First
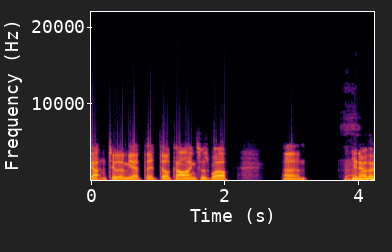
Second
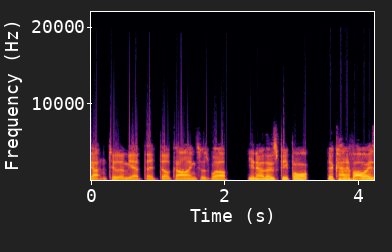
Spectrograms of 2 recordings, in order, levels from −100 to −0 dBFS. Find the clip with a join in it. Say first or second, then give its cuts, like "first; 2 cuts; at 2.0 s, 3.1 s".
second; 2 cuts; at 2.2 s, 3.2 s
